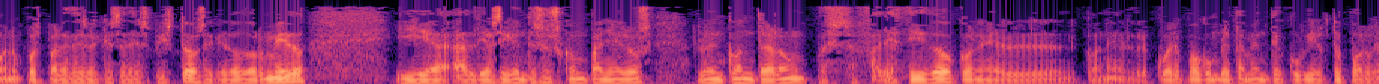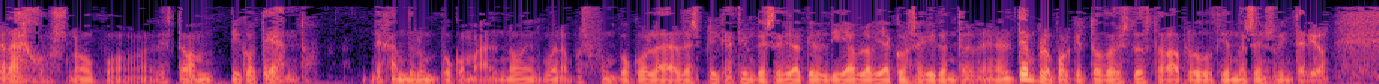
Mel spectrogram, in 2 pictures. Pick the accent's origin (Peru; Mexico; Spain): Spain; Jaén, Andalusia; En mi tierra, en Jaén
